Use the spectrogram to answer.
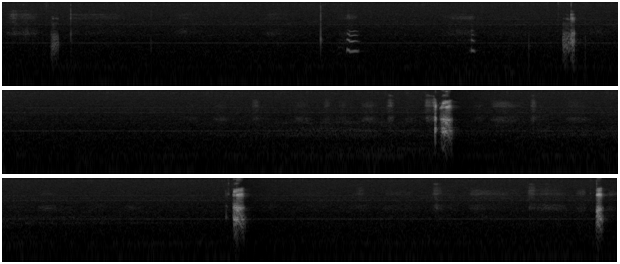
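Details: Sleeping cat: brief sharp clicks and soft chirps recurring irregularly over quiet breathing and room hum; hiccups.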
